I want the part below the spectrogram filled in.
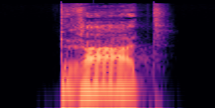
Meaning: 1. wire (thread of metal; conductor) 2. thread
- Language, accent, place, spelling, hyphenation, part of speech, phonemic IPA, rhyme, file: German, Germany, Berlin, Draht, Draht, noun, /dʁaːt/, -aːt, De-Draht.ogg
